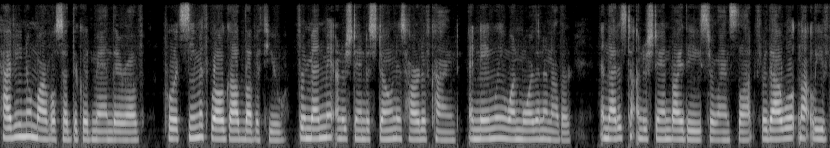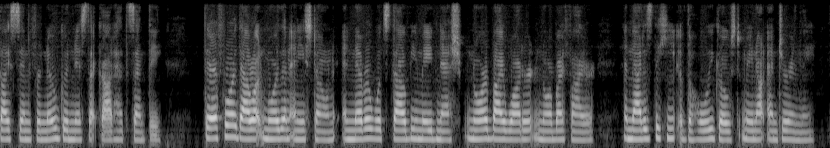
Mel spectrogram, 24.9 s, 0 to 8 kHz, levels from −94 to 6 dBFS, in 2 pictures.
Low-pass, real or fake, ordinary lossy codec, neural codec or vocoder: 7.2 kHz; real; Opus, 64 kbps; none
